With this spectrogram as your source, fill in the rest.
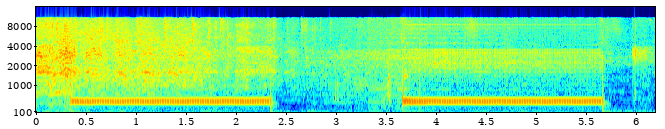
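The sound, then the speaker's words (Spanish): After a number is dialed for an outgoing call, a telephone ringing tone sounds twice. Each is a steady, loud, two-second hum with a short quiet pause between, like a call ringing through on the line. No one speaks. “Vamos a marcar.”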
